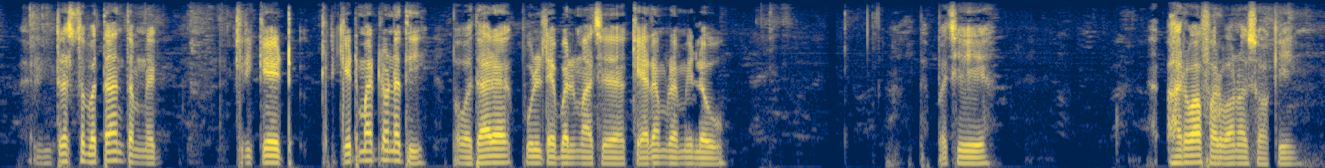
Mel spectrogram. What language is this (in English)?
Gujarati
